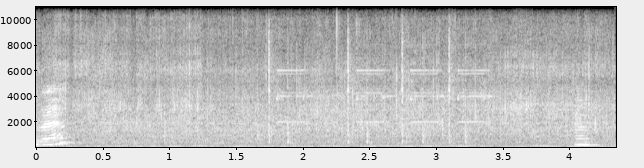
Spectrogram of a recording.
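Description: Chicken semi-gravy sizzling in a pan as it cooks down, a steady soft hiss with faint light crackles.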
